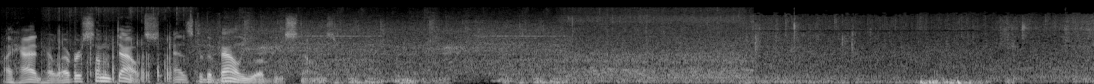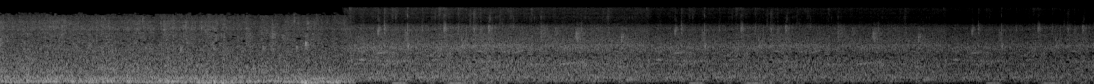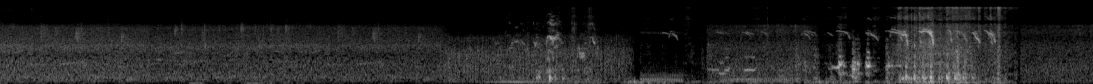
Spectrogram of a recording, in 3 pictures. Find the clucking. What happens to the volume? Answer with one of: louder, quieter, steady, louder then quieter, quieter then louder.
quieter then louder.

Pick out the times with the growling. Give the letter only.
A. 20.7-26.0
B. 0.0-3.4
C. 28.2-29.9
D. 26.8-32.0
C.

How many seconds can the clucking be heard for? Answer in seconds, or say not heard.
5 s.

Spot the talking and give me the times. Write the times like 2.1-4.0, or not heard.
0.0-3.4.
